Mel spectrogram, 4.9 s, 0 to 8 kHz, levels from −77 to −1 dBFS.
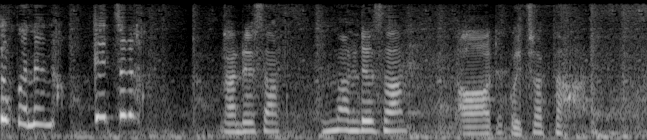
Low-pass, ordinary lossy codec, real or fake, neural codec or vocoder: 7.2 kHz; none; fake; codec, 16 kHz, 1.1 kbps, Voila-Tokenizer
